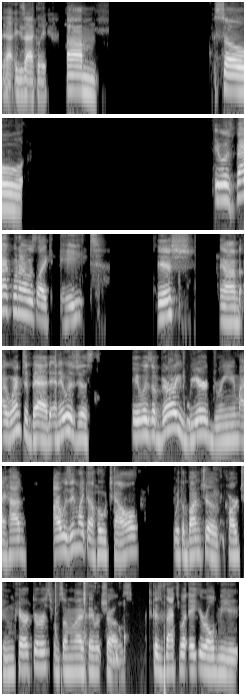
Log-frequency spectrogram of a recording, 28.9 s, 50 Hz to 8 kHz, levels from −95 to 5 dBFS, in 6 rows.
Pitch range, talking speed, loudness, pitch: 135-170 Hz, 110 wpm, -17 LUFS, 150 Hz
